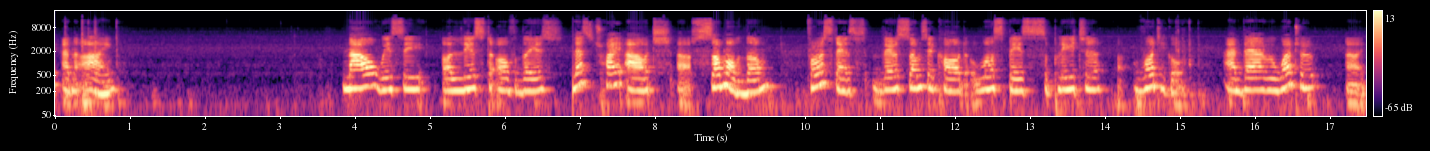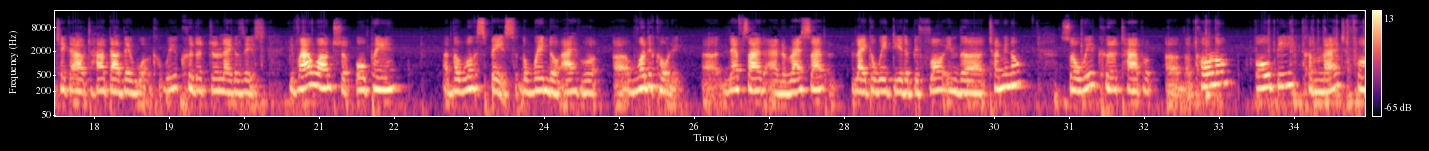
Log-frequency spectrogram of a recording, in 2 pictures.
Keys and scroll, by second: 0.3 alt+super+i, 14.8 super+c, 19.7-20.7 typing, 32.6-34.9 typing.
